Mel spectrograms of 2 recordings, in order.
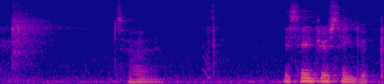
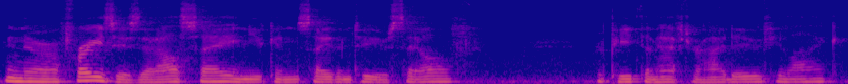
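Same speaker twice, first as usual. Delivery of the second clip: guided meditation; 5 dB quieter than usual. Acted. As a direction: lead the group gently into metta. S0 leads metta meditation.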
